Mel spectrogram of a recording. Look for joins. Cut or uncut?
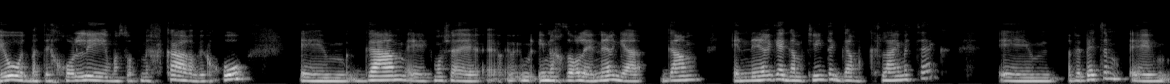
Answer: uncut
